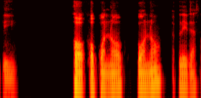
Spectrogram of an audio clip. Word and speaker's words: Ho'oponopono: which is called the Ho'oponopono. I believe that's how you say it. Oponopono. Ho'oponopono. Oh, the H is silent.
